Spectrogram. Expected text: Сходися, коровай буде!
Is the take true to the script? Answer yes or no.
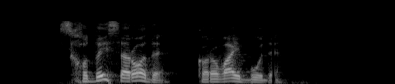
no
